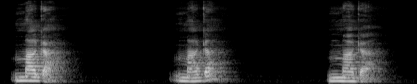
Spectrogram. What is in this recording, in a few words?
"maga", Dhurga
